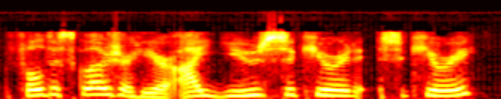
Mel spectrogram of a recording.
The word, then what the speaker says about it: Sucuri: You found an article about Sucuri, I guess it's pronounced. – Sucuri, yeah.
